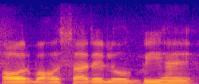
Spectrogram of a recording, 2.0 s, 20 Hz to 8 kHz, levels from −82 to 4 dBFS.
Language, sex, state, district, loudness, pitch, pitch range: Hindi, male, Uttar Pradesh, Lucknow, -16 LUFS, 130 Hz, 130-135 Hz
